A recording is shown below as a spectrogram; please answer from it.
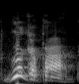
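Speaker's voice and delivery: furious. Retold or imitated. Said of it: "And he was really furious".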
